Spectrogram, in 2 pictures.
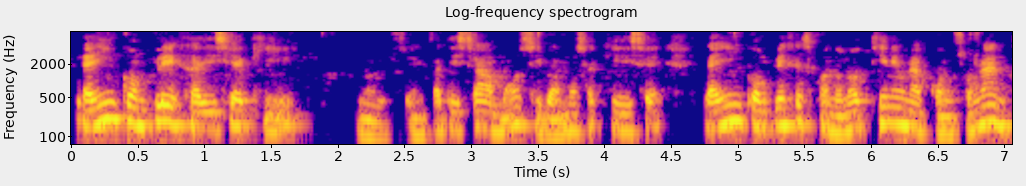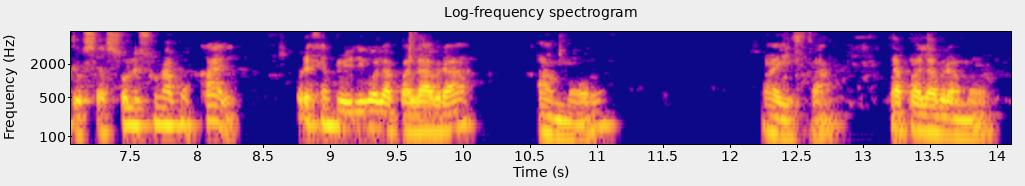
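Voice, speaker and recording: A male teacher patiently explaining a grammar lesson step by step, checking in with students with quick questions. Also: mid-range voice, animated, gravelly, dark tone, slightly rough. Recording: muffled lo-fi recording.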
